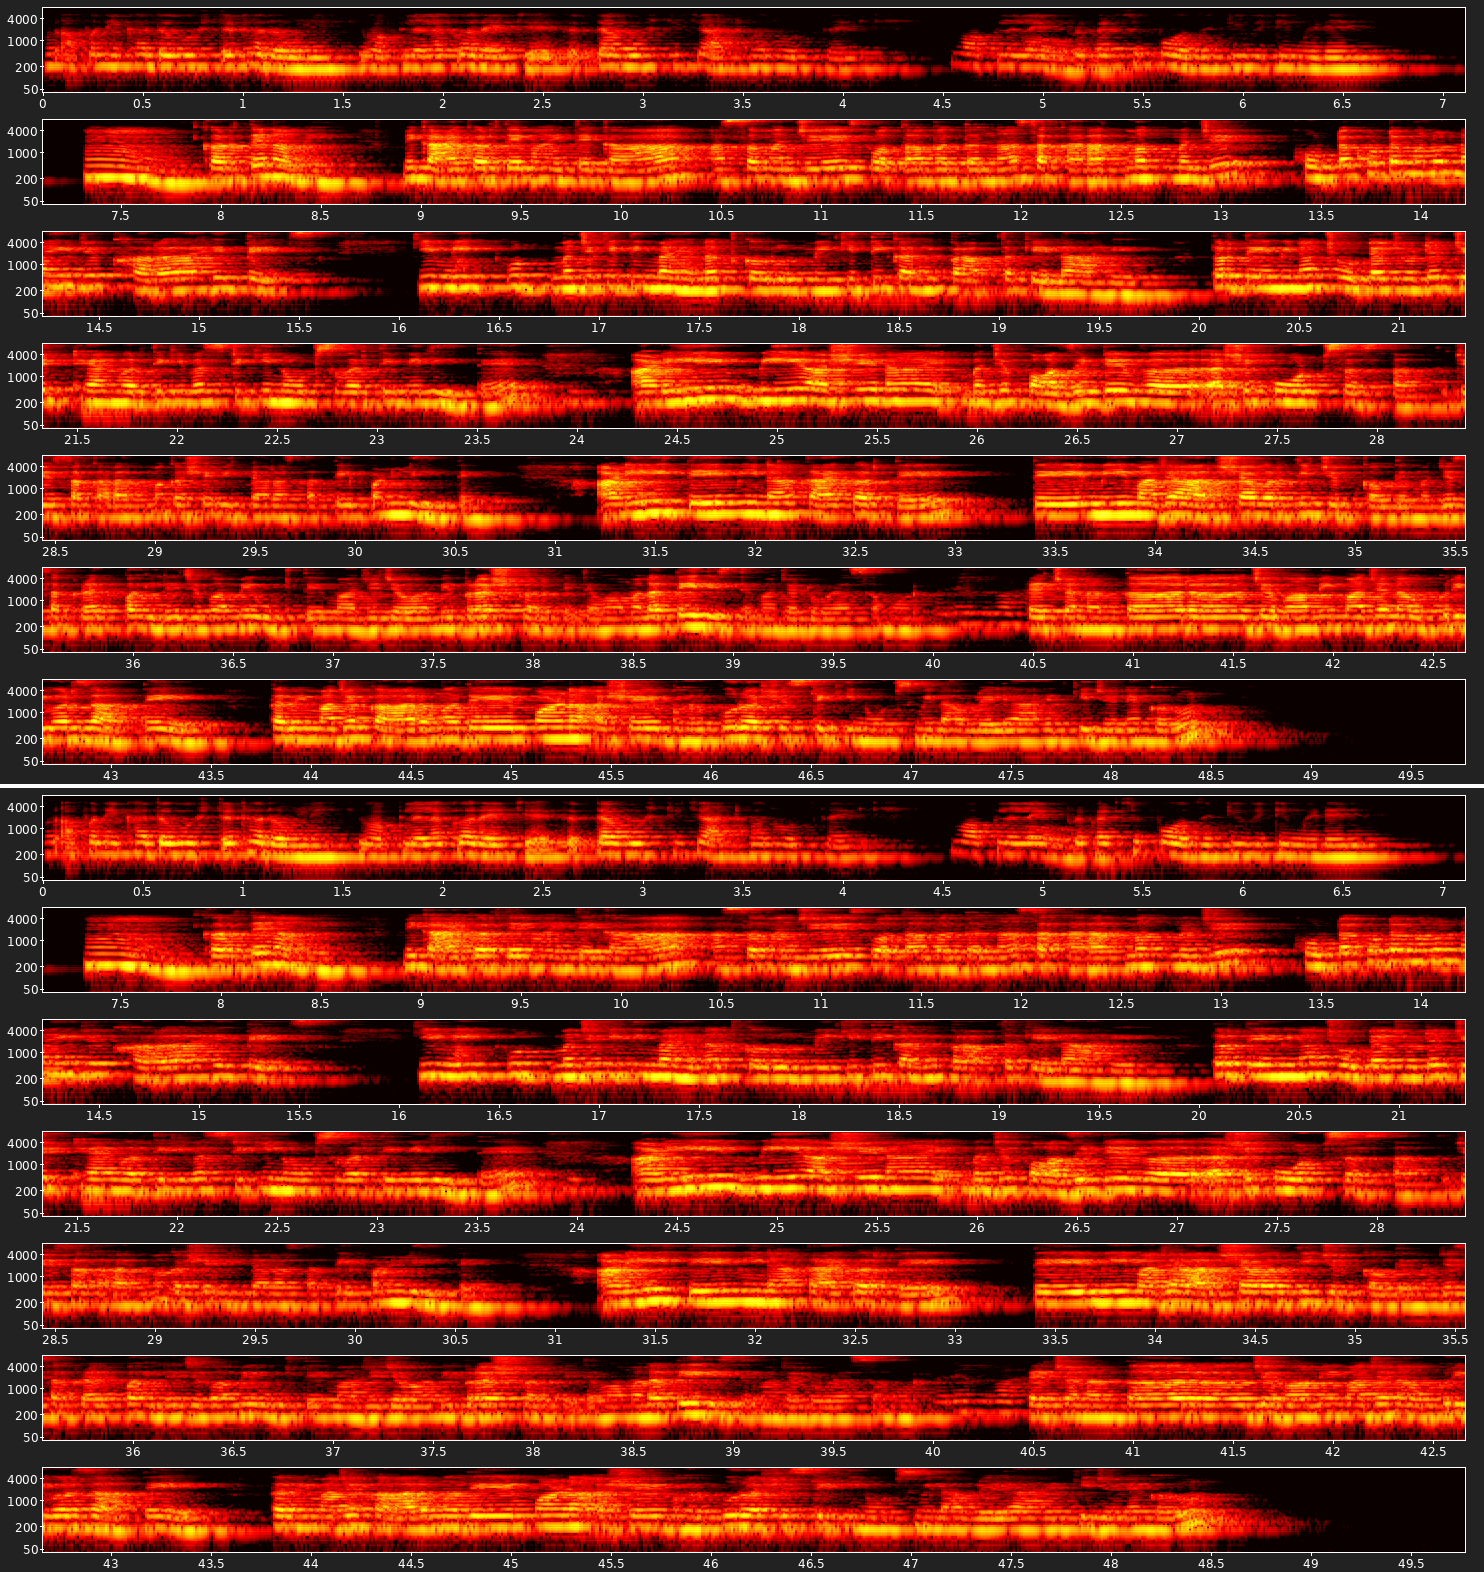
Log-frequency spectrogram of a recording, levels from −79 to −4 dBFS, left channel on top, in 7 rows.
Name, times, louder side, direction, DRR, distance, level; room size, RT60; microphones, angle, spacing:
voice 1, 0.0-4.2 4.5-6.7 10.8-11.0 13.7-14.3 16.2-16.4 23.7-24.1 24.4-24.6 29.0-29.2 32.0-32.1 38.9-39.0 40.0-40.5, right 2 dB, 35° right, 4 dB, 0.8 m, -36 dB
voice 2, 4.9-5.3 7.3-8.6 8.9-13.1 13.4-15.5 16.1-19.7 20.1-24.0 24.3-30.7 30.9-33.0 33.4-39.9 40.5-43.4 43.8-48.5, left 2 dB, 35° left, 1 dB, 1.3 m, -31 dB
7.8 x 3.4 x 6.2 m, 0.69 s
head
